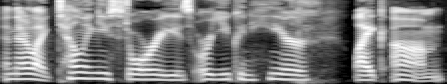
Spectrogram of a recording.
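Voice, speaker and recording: Low-voiced chatty woman podcaster. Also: moderate pace, no room sound. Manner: chatty, reads facts aloud, laughs easily. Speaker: podcast co-host. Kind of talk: casual podcast chat.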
